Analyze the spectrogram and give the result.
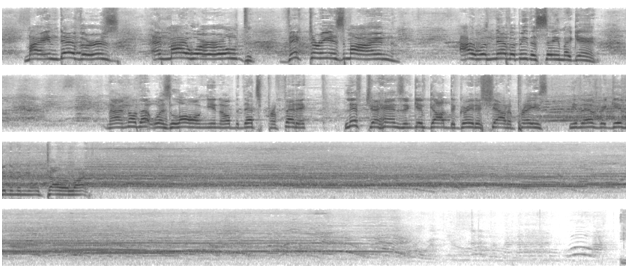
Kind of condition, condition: setting, large echoing room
